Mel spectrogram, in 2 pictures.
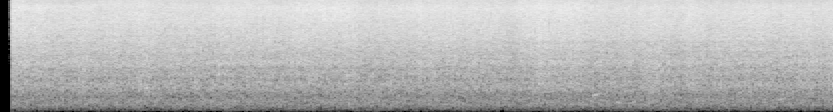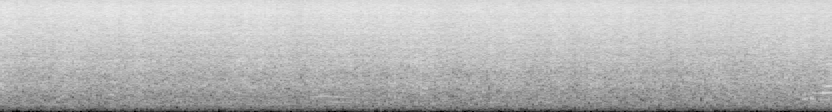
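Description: Tall, narrow waterfall pouring down a rock face onto rocks: a steady, even rushing of falling water.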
